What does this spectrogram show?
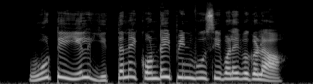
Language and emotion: Tamil, surprised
